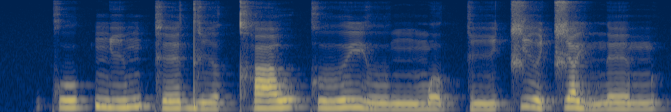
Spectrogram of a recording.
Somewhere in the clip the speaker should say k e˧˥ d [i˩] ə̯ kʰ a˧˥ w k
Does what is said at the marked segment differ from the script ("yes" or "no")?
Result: no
